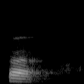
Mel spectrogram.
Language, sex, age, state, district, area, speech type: Manipuri, male, 45-60, Manipur, Chandel, rural, conversation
